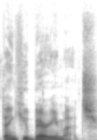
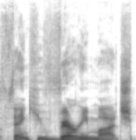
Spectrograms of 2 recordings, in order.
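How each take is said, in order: First: Very starts with a B sound. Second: Very starts with a V sound. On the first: The speaker calls it wrong. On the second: The speaker calls it right.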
